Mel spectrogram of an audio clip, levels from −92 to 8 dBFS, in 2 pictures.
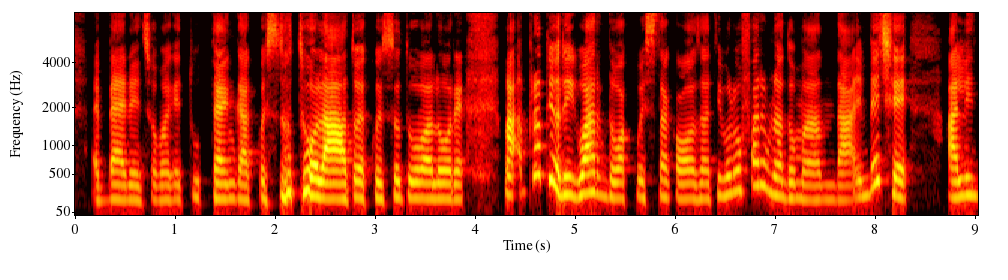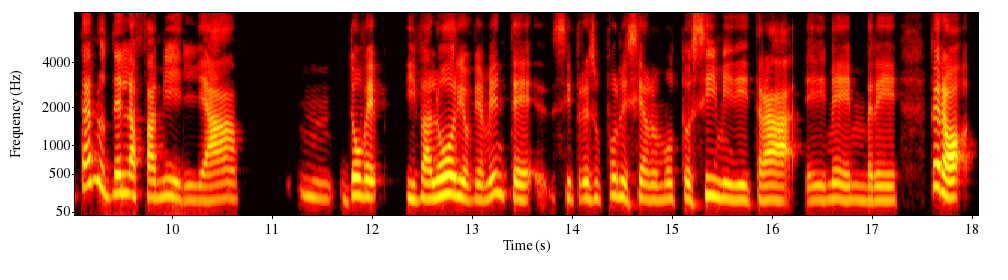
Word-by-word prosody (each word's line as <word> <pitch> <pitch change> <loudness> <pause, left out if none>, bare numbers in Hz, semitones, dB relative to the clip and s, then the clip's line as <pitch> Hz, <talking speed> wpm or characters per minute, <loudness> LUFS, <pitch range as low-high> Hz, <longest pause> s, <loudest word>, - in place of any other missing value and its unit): è 170 - -10
bene, 175 0 -3
insomma, 175 +1 -8
che 175 +1 -10
tu 205 - -14
tenga 185 -1 0
a 170 - -6
questo 200 +6 -2
tuo 250 -3 +5
lato 185 0 +8
e - - +2
a - - -6
questo 195 +1 -5
tuo 195 -1 -3
valore. 185 -1 -1 0.4
Ma, - - +6
proprio 480 -6 +2
riguardo 230 -3 +2
a 190 - -3
questa 200 +1 -7
cosa, 185 -1 -4
ti 180 - -15
volevo 240 +5 -3
fare 340 +5 -3
una 225 -8 -2
domanda, 175 -2 -4
e - - -6
invece, 225 - 0 0.4
all'interno 225 - +1
della 245 +1 +2
famiglia, 190 -4 -1 0.6
mhmm, 200 -7 -12
dove 205 +2 +1 0.2
i 185 - -3
valori 205 +4 +4
ovviamente, 185 +1 -3
uhm, - - -17
si 200 -2 -10
presuppone, 195 +3 -4
siano 175 0 -4
molto 185 +1 -5
simili 180 -4 -2
tra, 170 +1 +3
ehm, 165 +2 -9
i 170 - -7
membri 170 -2 -4 0.3
però, 320 -12 +9
uhm, 205 - +5
190 Hz, 160 wpm, -21 LUFS, 175-215 Hz, 0.6 s, però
